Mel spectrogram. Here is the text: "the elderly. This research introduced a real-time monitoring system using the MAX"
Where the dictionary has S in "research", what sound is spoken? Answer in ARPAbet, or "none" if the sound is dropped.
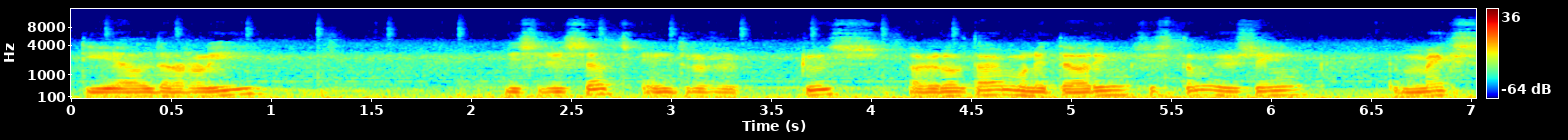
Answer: S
